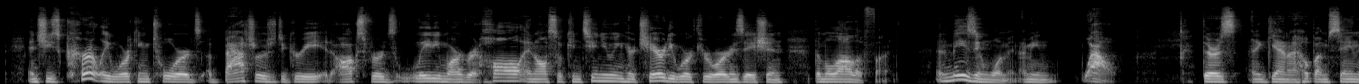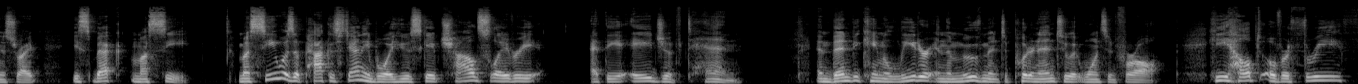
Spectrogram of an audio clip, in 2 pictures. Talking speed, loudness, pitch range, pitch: 170 wpm, -24 LUFS, 120-150 Hz, 130 Hz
